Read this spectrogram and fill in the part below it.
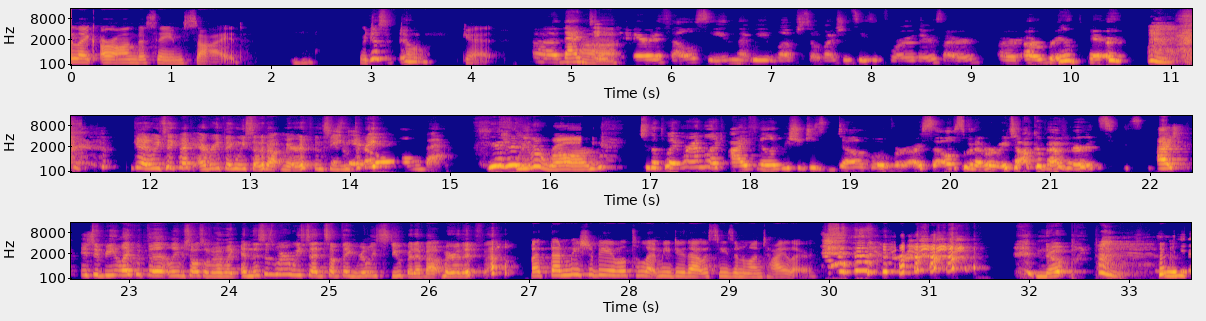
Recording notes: AUDIO WARNING*** None of us sound great on this episode, audio-wise. For reasons we all understand and have since fixed.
